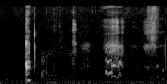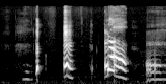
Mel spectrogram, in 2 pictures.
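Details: Baby: a few sharp, abrupt catches among soft babbling and brief fussy cries; infant hiccups.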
